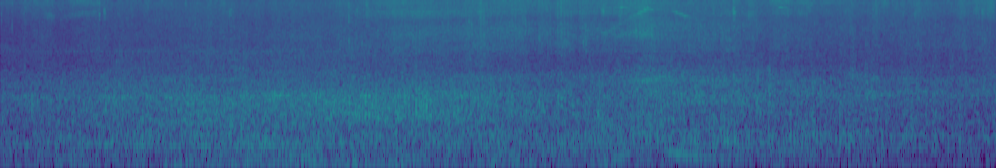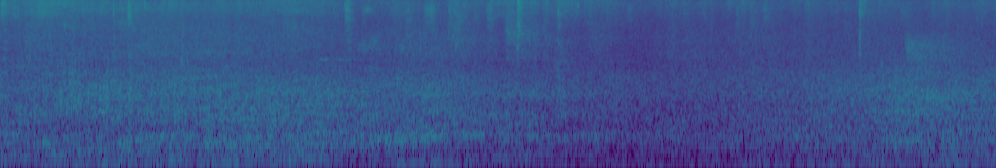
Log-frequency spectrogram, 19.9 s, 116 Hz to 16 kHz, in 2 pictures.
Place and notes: berlin nikolassee, station
recorded nov 14th, 2008.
